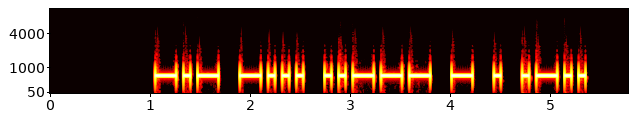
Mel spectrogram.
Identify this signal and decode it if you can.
Morse code, heard as a keyed tone, about 17 wpm, 700 Hz. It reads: KB2TEL
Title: USA Call Signs - 6 Characters - Repeated 3x - 17wpm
